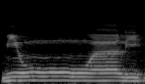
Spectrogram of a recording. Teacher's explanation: Maka dibacanya miwali. Nun matinya tidak dibaca. Nah, langsung ke huruf wawu. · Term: idgham bigunah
